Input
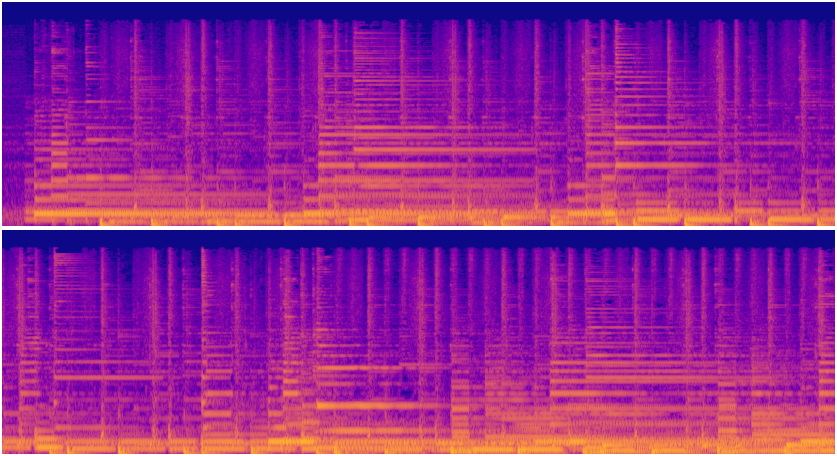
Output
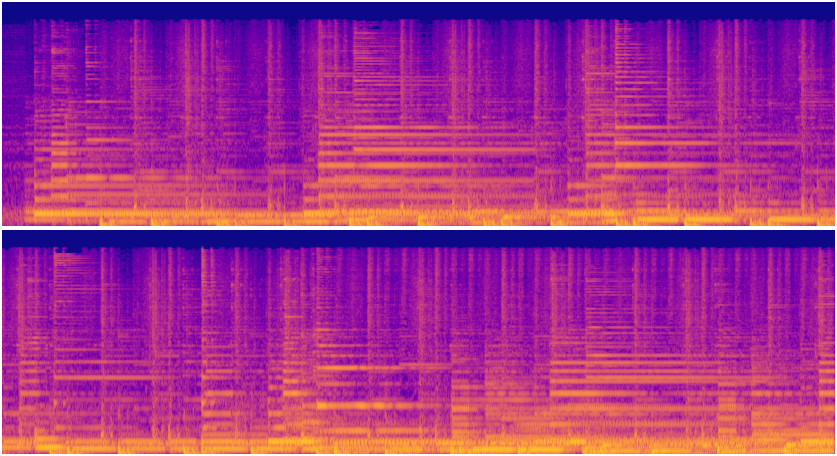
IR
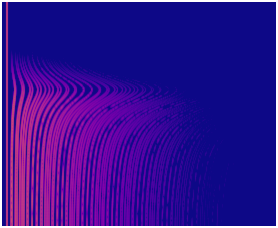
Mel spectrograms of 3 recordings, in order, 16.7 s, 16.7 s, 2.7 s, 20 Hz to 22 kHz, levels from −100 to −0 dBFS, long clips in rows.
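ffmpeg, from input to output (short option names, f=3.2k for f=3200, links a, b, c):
-filter_complex "[0:a]aecho=1:1:90:0.376,asplit=3[a][b][c];[a]afade=t=out:st=2.27:d=0.02[d];[b]acompressor=threshold=-26dB:ratio=6,afade=t=in:st=2.27:d=0.02,afade=t=out:st=3.02:d=0.02[e];[c]afade=t=in:st=3.02:d=0.02[f];[d][e][f]amix=inputs=3:normalize=0,volume=4.5dB"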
